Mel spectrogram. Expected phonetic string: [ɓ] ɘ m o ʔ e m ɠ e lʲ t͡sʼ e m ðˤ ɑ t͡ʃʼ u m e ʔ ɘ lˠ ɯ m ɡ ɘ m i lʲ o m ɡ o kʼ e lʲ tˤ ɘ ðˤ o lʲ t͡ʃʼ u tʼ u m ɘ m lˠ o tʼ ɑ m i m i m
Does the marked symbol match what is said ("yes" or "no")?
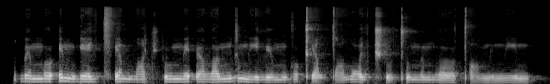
yes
